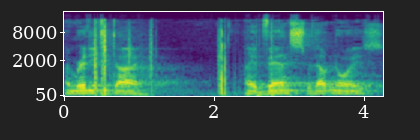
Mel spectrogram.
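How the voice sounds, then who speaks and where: Over noticeable background noise, a man talks at a fairly slow pace in a medium pitch. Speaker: actor. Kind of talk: poetry reading.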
